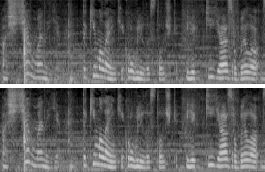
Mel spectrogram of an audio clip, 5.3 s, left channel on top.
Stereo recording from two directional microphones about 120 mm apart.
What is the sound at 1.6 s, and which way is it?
A woman's voice, 50° right (ahead or behind).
